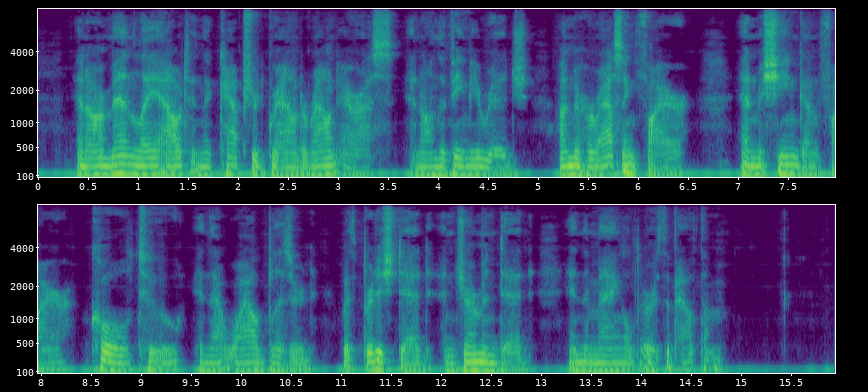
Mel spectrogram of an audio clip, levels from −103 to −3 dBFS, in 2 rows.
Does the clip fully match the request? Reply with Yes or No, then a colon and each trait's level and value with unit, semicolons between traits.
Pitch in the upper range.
No: low, 110 Hz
